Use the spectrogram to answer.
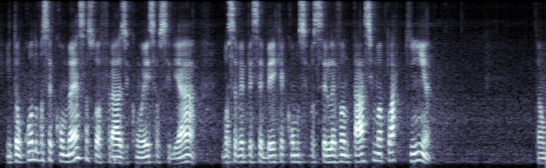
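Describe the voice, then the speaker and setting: A Brazilian man with a Brazilian Portuguese accent, teaching an English lesson at a whiteboard and slowing down to spell out English examples. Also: on the low side. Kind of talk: classroom-style lesson at a whiteboard.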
